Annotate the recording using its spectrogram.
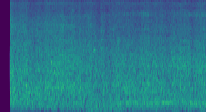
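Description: Steady outdoor background noise: a dense, even hiss with a faint low hum. It cuts in abruptly just after a moment of silence.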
